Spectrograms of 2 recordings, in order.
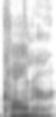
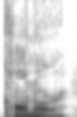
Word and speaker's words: Conor: you know that because his name is not Connor it's Nat Co n n r I looked it up it is Conor and so you have to say it Irish because it's spelled c n o r say it Conor Conor McGregor known as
